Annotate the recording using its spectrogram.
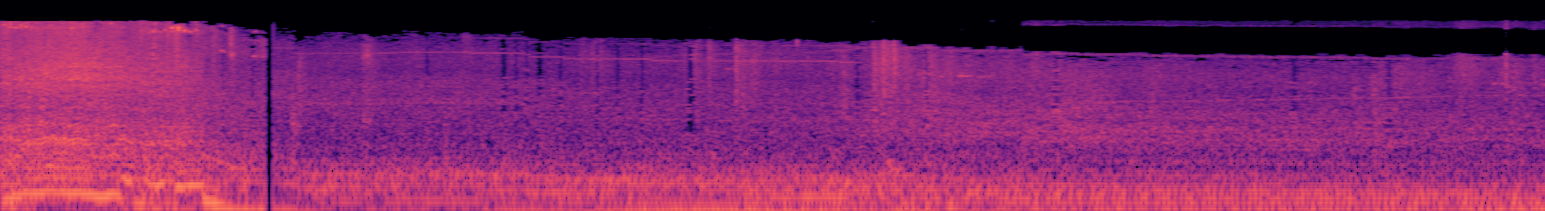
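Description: A bus engine roars steadily at speed.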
